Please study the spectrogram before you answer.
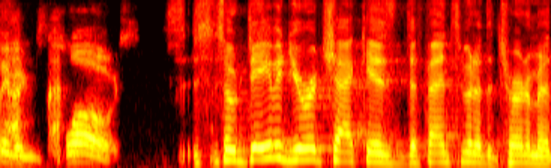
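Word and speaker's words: Jiříček: Now, if you really want to say it like a Czech, okay, it would be Juracek. Like you kind of roll that R a little bit.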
